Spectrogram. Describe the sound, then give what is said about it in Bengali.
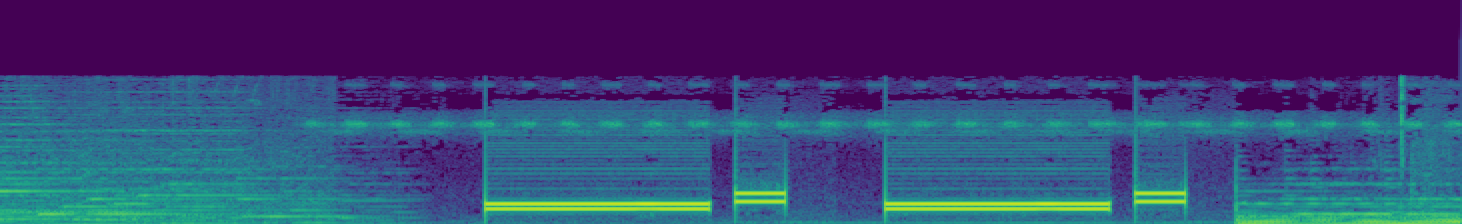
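Phone tones sound on a call that fails to connect because the number is switched off: after a stretch of other low sound, two long steady low tones each end with a short blip. A faint, high, pulsing tone runs throughout. “কিরে, phone ধরলো? মা, কাল পর্যন্ত ring হচ্ছিল, আজকে তো বন্ধ বলতেছে।”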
